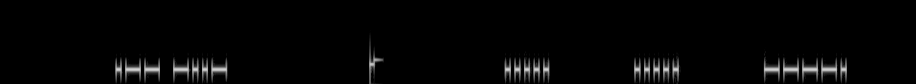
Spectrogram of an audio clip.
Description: Morse code, heard as a keyed tone, about 25 wpm, spaced as for 11 wpm, 700 Hz. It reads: WX 559
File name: Top 90 QSO Elements - 6x Character Spacing - 25wpm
